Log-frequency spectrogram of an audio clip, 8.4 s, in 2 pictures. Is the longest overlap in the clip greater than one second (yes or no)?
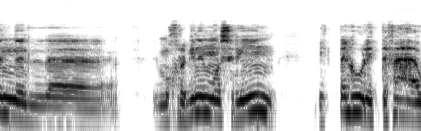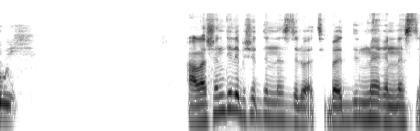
no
